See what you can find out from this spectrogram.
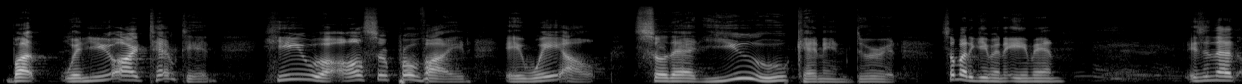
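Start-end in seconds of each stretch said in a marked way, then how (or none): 0.1-9.0 slow, loud, deliberate Bible reading; scripture reading. Acted. Pastor reading verse to church, slow and loud. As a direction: read each phrase slowly to the congregation.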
